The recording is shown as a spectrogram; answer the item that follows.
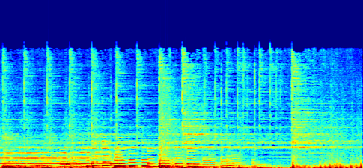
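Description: Small-group jazz instrumental: drum kit with cymbals keeping time under a plucked bass line and a melodic line that steps up and down in pitch.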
